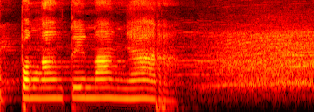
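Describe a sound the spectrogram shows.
A young woman sings loudly through a microphone.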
